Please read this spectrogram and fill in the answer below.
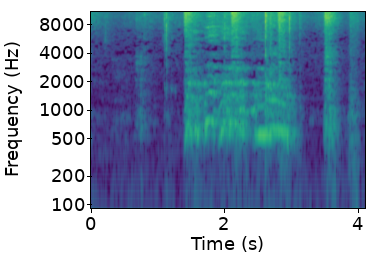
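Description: A rooster crowing once, a single long call lasting about a second and a half in the middle, the loudest sound here. Around it come a few soft knocks of a metal spoon scooping water in a plastic tub.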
